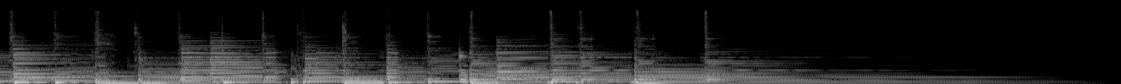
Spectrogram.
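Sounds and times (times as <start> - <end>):
drumset: 0.0 - 7.6.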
